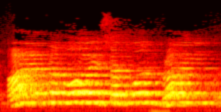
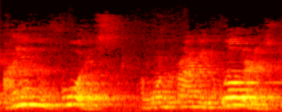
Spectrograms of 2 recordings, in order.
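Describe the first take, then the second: First: Mock wailing cry, much higher and louder; wrong reading, cried out. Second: Said in the usual way. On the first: Shown as a demonstration. Preacher mocking a misreading with a high, loud cry. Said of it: "Because he's not saying". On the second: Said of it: "He's saying".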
